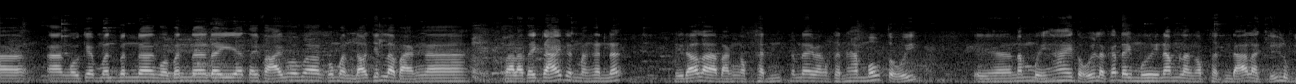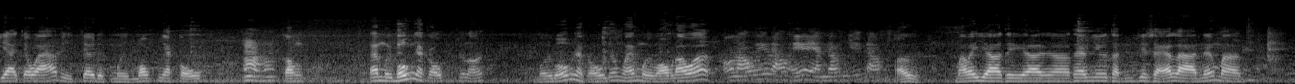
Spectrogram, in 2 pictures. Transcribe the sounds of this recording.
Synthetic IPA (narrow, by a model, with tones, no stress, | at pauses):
ʔːŋo˨˩jkɛ˨˩ɓə˧nɓe˧nː˧ŋo˨˩jɓe˧nː˧ɗə˧jt̪a˧jfa̰ː˧˩˦jkːku˧˩əmï˨˩ŋ̟ɗɔ˨˦t͡ɕï˨˦ŋ̟laː˨˩ɓa̰ː˧˨nʔəː˨˧vaː˨˩laː˨˩t̪jt͡ɕaː˨˦jt͡ɕe˧nmaː˨nhï˨˩ŋ̟ʔaː˨˦ | t̪ʰi˨˩ɗɔ˨˦laː˨˩ɓa̰ː˧˨nŋa˨˩wk͡p̚t̪ʰï˨ŋ̟na˧mna˧jɓaː˨ŋ˨˩k͡p̚t̪ʰï˨ŋhaː˧m˧mo˦˥t̚t̪u˧˥˨əj | t̪ʰi˨˩˨na˧mːɨ˨˩əjɦaː˧jt̪u˧˥əjlaː˨˩ka˦˥k̚ɗə˧jmɨ˨˩əjna˧mlaː˨˩ŋa˨˩wk͡p̚t̪ʰï˨ŋ̟ɗa̰ː˧˥laː˨˩ki˧˩˦lʊ˨˩k͡p̚zaː˧t͡ɕə˧wʔaː˨˦vi˨˩t͡ɕəː˧jɗɨ˨˩ək̚mɨ˨˩əjmo˨˩t̚ɲaː˨˩kkːṵ˧˨˧ | kɔ˨˩n | taː˧mɨ˨˩əjɓo˨˦nɲaː˨˩kṵ˧˨sɨ˧lɔ˧˩˦j | mɨ˨˩əjɓo˨˦nɲaː˨˩kṵ˧˨ʔt͡ɕːhə˧wŋ͡mfaː˧˩jmɨ˨˩əjmo˨˩t̚ɗə˧wʔaː˨˦o˧˨la˧˦wi˦˥əɗa˧wi˨˦a˨˩ŋɗə˧ɲi˧˦ɗa˧wʔɨ˨˩ | maː˨˩ɓə˧jzəː˨˩t̪ʰi˨˩ʔəː˨˩˨t̪ʰɛ˧wɲɨ˧t̪ʰï˨ŋ̟t͡ɕi˧əsɛ̰˧˩laː˨˩ne˨˦wmaː˨˩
